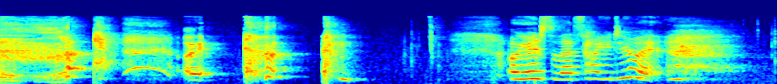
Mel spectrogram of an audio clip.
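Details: Several sharp, harsh cough and throat-clearing bursts in quick succession after a throat-clearing method for phlegm left the throat itchy, then a strained, voiced exhalation; a coughing fit.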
